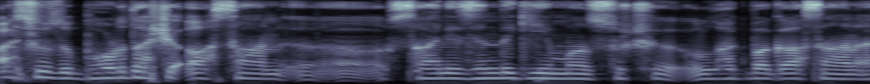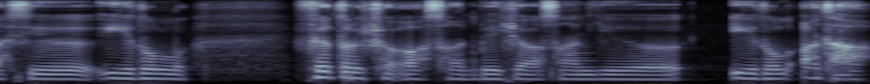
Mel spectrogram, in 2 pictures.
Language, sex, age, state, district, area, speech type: Kashmiri, male, 30-45, Jammu and Kashmir, Srinagar, urban, spontaneous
